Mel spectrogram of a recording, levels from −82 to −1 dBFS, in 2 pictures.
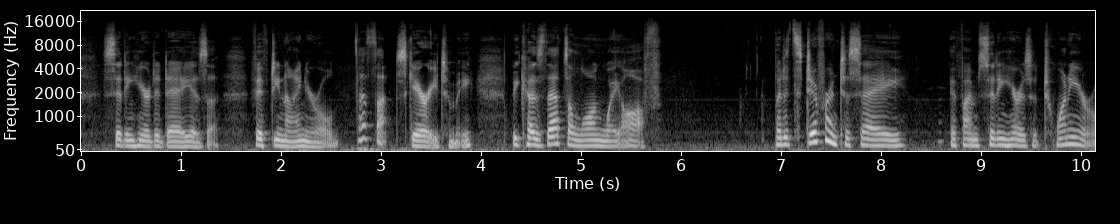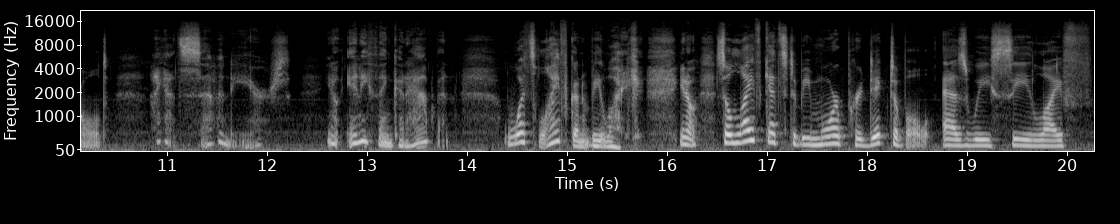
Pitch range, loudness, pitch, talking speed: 160-220 Hz, -25 LUFS, 180 Hz, 180 wpm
